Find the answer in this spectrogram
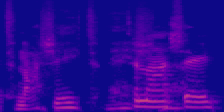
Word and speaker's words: Tinashe: Tinashe. How you say her name? Tinashe.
